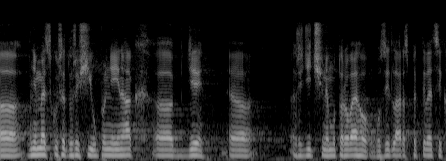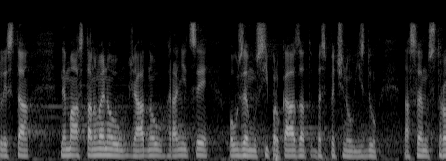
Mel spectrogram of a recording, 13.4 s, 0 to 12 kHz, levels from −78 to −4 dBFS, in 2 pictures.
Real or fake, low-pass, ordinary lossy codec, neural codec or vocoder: real; 7.2 kHz; AAC, 48 kbps; none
